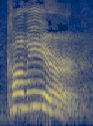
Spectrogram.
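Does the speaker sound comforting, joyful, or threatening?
joyful. It is said in a warm, joyful tone. A long-missed friend is being welcomed. "a friend who hasn't seen another friend in a long time"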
